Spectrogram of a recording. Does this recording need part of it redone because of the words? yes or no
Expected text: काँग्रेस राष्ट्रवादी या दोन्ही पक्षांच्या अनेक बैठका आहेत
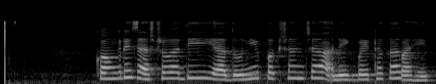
no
